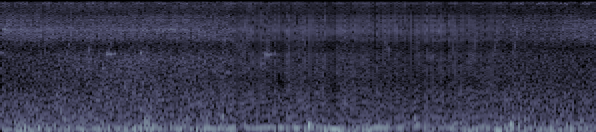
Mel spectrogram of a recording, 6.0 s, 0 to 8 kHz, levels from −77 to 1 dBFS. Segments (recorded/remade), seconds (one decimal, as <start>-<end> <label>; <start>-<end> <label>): 0.0-2.3 recorded; 2.3-5.0 remade; 5.0-6.0 recorded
